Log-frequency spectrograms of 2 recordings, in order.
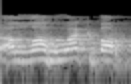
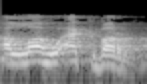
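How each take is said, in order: First: A w sound is inserted before akbar. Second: The k in akbar is a clear k. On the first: The speaker calls it wrong. "ومن الناس من يزيد واوا بين الاسم الأحسن وبين قوله أكبر" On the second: The speaker calls it right. "وإنما لابد أن يحقق الكاف"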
